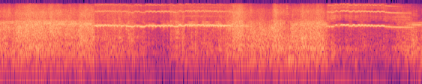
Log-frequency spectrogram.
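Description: Backhoe loader's bucket tearing into a small shop's corrugated sheet-metal shutter and roof: a burst of crashing, clattering metal, then high, steady screeching of metal, once for over a second and again more briefly near the end.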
